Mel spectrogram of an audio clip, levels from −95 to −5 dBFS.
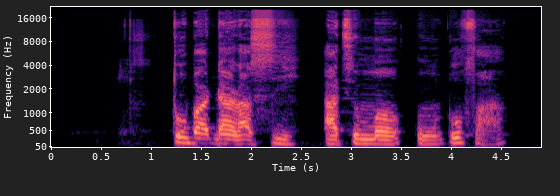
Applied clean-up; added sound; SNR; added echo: neural mask model DeepFilterNet 3.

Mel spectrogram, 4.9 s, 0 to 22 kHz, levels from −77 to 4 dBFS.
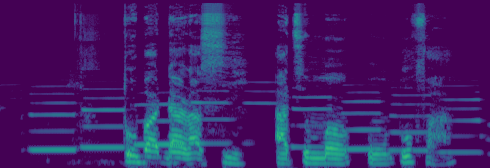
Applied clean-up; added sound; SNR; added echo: classical method Wiener filter.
